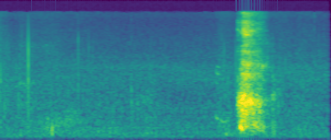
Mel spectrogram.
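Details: Female sneezing with a cold during a long series of sneezes: a faint sniff, then a single sharp, explosive sneeze in a quiet room.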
